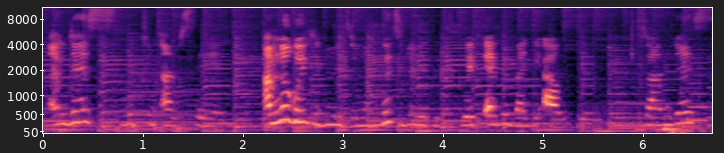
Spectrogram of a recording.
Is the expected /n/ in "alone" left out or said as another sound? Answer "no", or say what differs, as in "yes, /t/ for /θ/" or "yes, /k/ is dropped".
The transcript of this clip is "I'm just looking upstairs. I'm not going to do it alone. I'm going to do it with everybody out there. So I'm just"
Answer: yes, /n/ is dropped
